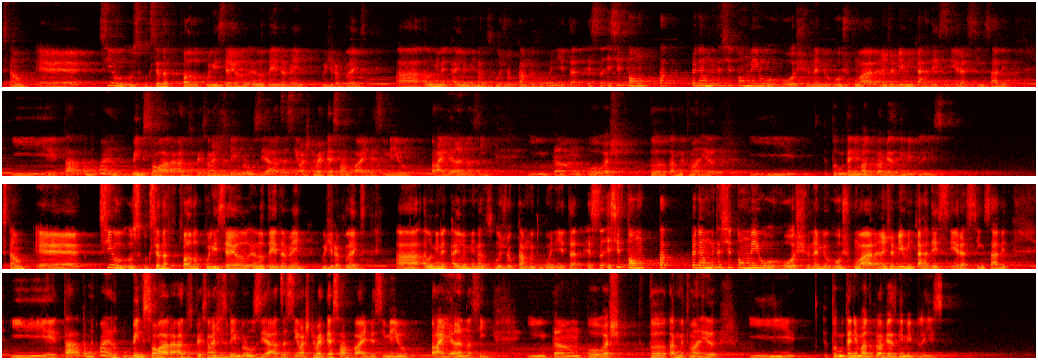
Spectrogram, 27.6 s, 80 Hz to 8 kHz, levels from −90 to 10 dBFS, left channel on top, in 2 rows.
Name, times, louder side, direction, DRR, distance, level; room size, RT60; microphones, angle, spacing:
voice 1, 0.0-4.8 5.2-19.3 19.5-22.1 22.4-24.4 24.7-26.3, right 6 dB, 80° right, 14 dB, 0.5 m, -32 dB
sound 1, 4.6-16.5 17.7-19.9, left 1 dB, 30° left, 0.9 m, -51 dB
sound 2, 8.0-23.9, equal, 35° right, 1.0 m, -49 dB
20.0 x 9.8 x 5.2 m, 2.7 s
head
